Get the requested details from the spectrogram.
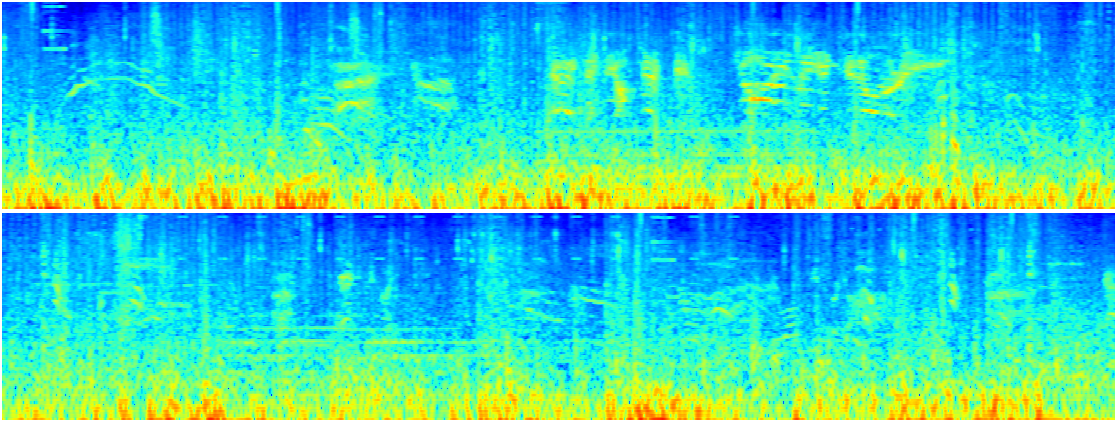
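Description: Guns fire in rapid, heavy bursts.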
